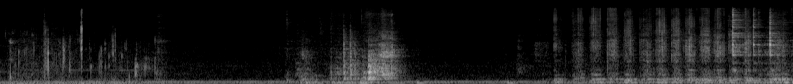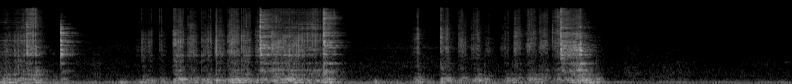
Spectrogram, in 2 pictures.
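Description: A knife sawing through a banana, peel and all, on a ceramic plate, in four bursts of quick sawing strokes.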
